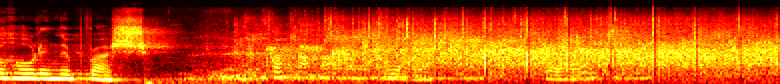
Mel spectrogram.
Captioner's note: laughter and applause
